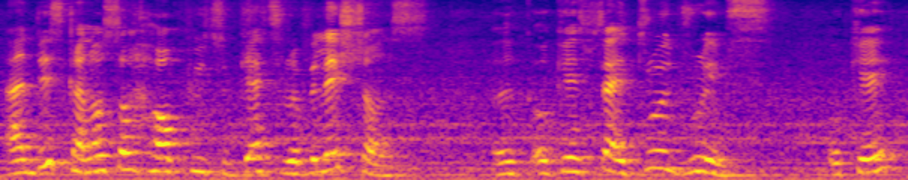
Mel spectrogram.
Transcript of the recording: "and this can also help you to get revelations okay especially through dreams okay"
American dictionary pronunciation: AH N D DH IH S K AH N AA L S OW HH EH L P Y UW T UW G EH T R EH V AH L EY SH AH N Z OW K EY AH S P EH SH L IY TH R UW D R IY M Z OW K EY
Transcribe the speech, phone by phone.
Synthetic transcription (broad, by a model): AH N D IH S K AH N AA L S OW HH EH L P Y UW T UW G EH T R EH V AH L EY SH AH N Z OW K EY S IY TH R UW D R IY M S OW K EY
